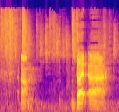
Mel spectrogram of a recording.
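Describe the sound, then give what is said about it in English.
A needy pet dog whimpers in a short, high, wavering whine that rises and falls, after a brief scuffling burst, fairly loud against quiet surroundings. “I promise I love my dog and I take care of my dog. He's just being needy.”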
